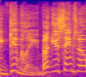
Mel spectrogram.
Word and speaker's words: Ghibli: hard G sound, but when you are referring to Studio Ghibli, it has to be pronounced with a J sound. Well, I've always heard people say Ghibli, but you seem to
